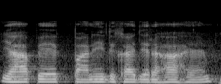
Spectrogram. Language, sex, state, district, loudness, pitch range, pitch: Hindi, male, Arunachal Pradesh, Papum Pare, -19 LUFS, 115-120 Hz, 120 Hz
